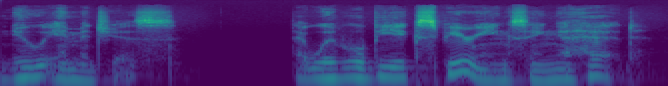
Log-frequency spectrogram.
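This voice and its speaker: A man with a dark, mellow, somewhat breathy voice speaks at a medium pitch and moderate pace. His tone is gentle and playful, with ordinary pitch variation. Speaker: drama warm-up guide. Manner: urgent, playful narration nudging the listener along; gentle, evocative and suspenseful, posing imaginative questions.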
